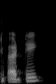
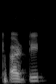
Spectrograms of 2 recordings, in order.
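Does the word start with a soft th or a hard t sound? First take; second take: hard t; hard t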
